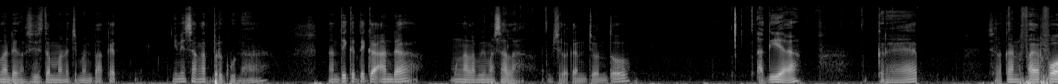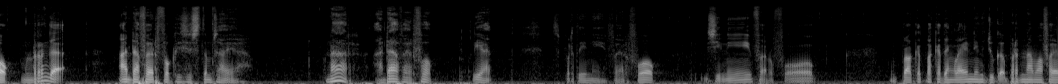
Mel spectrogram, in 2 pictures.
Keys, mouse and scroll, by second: 4.7-5.9 typing, 7.0-11.7 typing, 12.9 Return, 16.4-18.0 scroll up 2, 18.8-20.4 scroll up 2, 20.6-21.1 scroll up 2.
